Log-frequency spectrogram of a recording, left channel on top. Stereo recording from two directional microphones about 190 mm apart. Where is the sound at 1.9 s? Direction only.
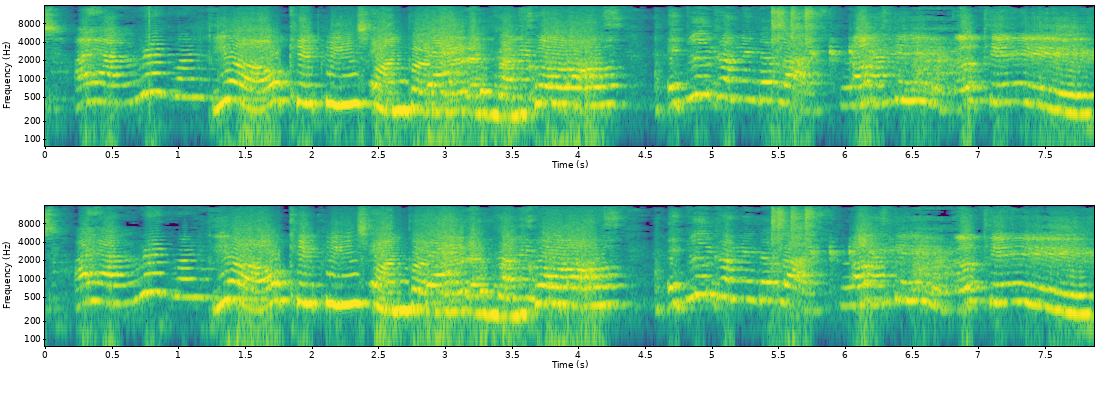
20° left (ahead or behind).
